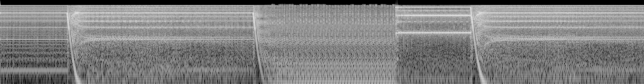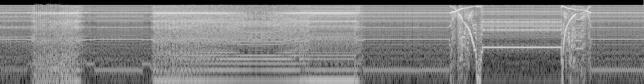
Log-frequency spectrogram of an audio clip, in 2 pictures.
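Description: Loud, harsh electronic music of distorted synthesizer noise and held high tones, cutting abruptly from one section to the next every second or two, with quick pitch sweeps, falling about a second in and rising then falling near the end.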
